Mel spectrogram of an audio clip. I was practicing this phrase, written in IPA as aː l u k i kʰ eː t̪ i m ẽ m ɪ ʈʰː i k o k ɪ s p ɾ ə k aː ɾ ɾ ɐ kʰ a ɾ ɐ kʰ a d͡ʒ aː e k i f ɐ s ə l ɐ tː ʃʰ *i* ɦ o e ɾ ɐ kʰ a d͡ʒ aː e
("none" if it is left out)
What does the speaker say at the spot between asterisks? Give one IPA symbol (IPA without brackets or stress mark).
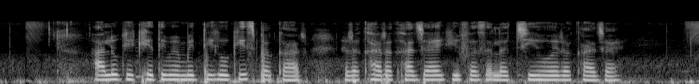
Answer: i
